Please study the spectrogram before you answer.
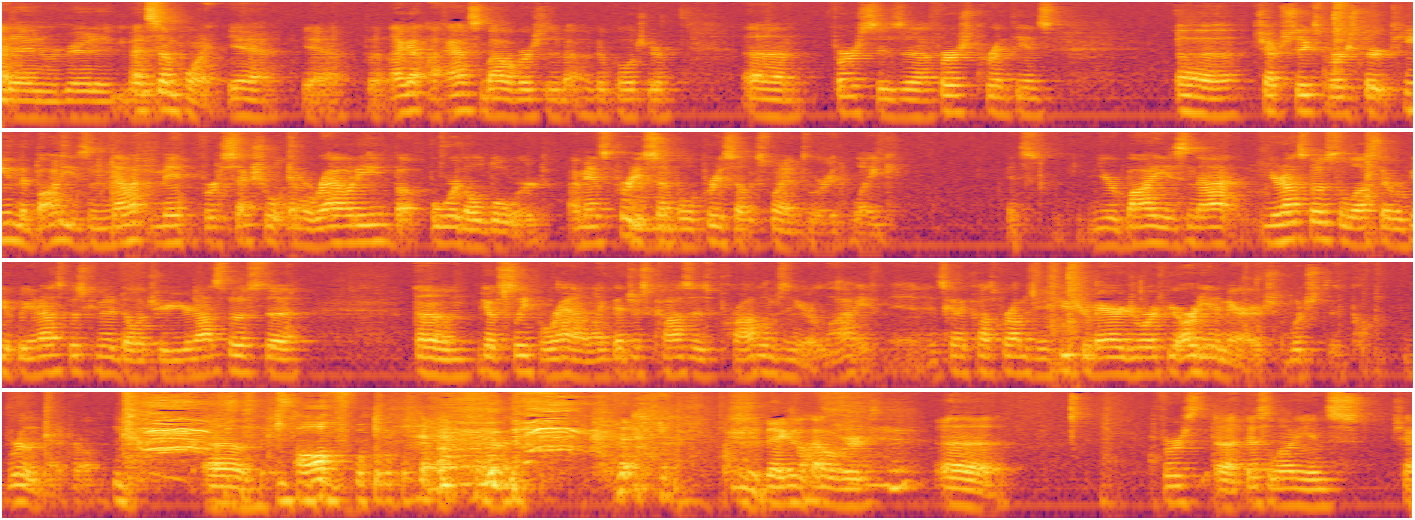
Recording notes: Microphones didn't record, so we used camera audio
